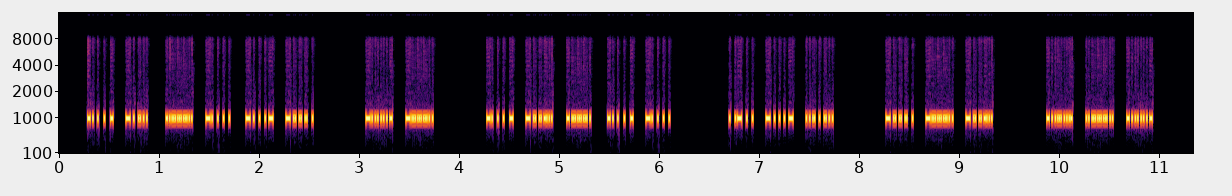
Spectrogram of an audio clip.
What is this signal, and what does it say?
Hellschreiber (Feld-Hell, 122.5 baud), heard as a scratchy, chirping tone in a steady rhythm, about 980 Hz. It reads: VK2LHF DE UR6VL TNX FER QSO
